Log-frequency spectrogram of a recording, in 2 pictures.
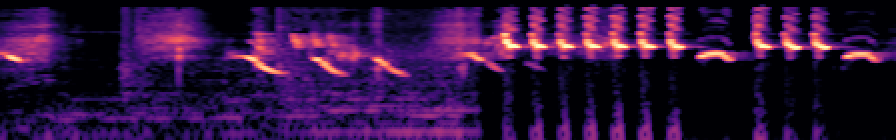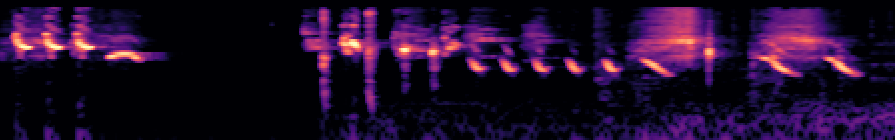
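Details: Hybrid starling from Nias hill myna and Asian pied starling, singing a packed song used to train other cage birds. Falling whistles open it, then a rapid rhythmic series of sharp ticking notes, a brief pause, and more cascading downslurred whistles.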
